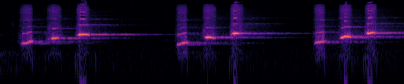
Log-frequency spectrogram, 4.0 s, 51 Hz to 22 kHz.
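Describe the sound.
A person whistles an imitation of the springtime call of a bird that perches outside a bedroom window at 5 a.m. every morning: a bright three-note tweet, each phrase rising in pitch, repeated three times with short pauses between, clear and fairly loud with no talking.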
